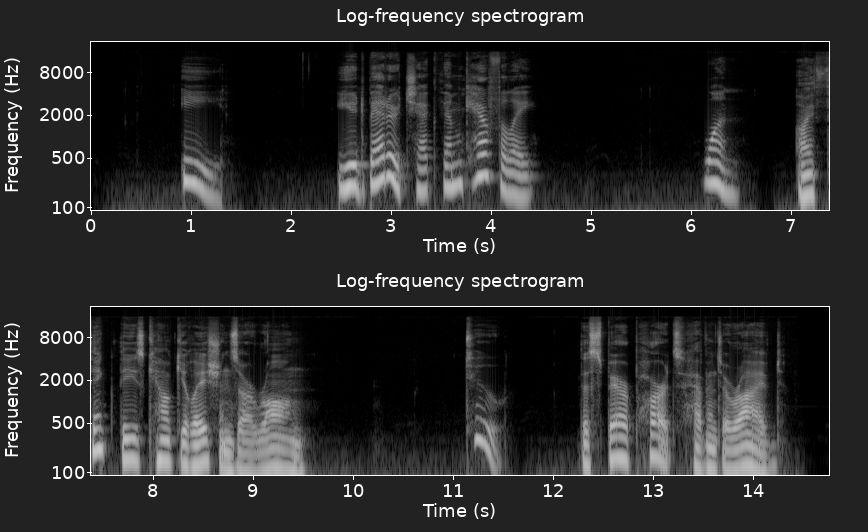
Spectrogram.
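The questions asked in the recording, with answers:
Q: You'd better check them carefully.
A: 1: I think these calculations are wrong.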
